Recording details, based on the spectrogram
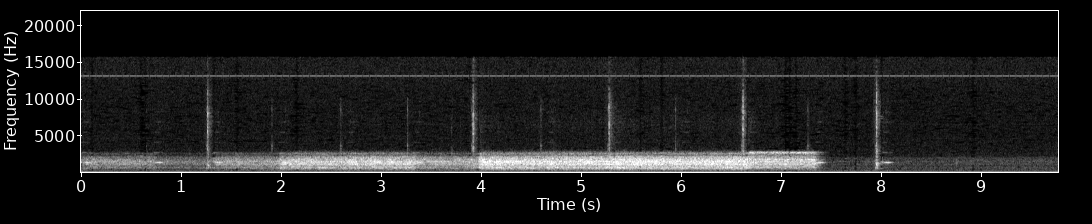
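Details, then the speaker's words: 1980s Kenwood TS-430S ham transceiver after Kenwood's relay-contact cleaning procedure, antenna reconnected, tuning through bands: steady hiss whose slow volume swings come from antenna signal level, not the radio; no crackles or dropouts; normal receiver noise. "so i i think the variations in volume there are from the signal level on the antenna now not the radio anymore"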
